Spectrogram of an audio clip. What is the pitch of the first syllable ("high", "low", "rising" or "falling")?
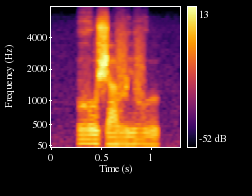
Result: falling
